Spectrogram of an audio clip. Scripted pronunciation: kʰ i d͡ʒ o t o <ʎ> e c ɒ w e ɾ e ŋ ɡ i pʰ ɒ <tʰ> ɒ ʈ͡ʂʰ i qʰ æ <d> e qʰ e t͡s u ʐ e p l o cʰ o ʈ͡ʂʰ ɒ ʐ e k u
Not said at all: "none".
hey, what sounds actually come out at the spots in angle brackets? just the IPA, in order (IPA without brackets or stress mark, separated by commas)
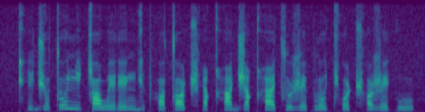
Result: ɲ, t, d͡ʒ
